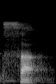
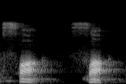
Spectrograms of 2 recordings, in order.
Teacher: കാണുന്നതുപോലെ സീൻ സ്വാദ് സീൻ സ്വാദ് രണ്ടും ഒരേ മഹ്റജിൽ നിന്നാണ് പുറപ്പെടുന്നത് നാവിന്റെ കൂർത്ത അറ്റത്തിൽ നിന്നാണ് സീൻ സ്വാദ് എന്നീ രണ്ട് അക്ഷരങ്ങൾ പുറപ്പെടുന്നത്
